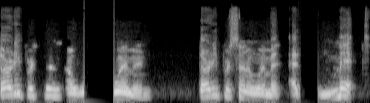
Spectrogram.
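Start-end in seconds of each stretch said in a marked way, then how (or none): 2.9-3.7 strong punched stress on the word admit. Citing a study about women going on dates: stress on ADMIT. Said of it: "I stress that word admit".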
